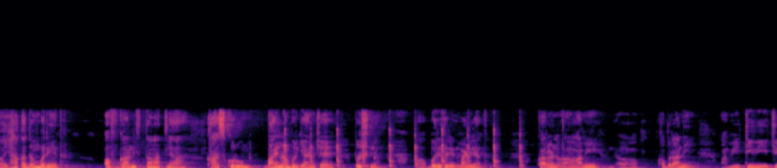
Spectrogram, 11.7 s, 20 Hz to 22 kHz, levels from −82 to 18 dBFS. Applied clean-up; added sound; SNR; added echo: none; Clock; 11 dB; reverberation time 0.6 s.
